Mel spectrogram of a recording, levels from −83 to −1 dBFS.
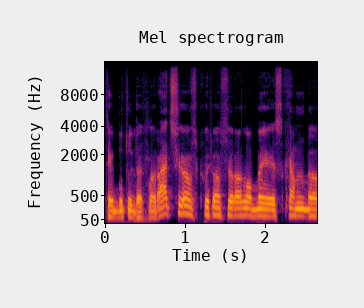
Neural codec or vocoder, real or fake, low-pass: codec, 44.1 kHz, 2.6 kbps, SNAC; fake; 14.4 kHz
